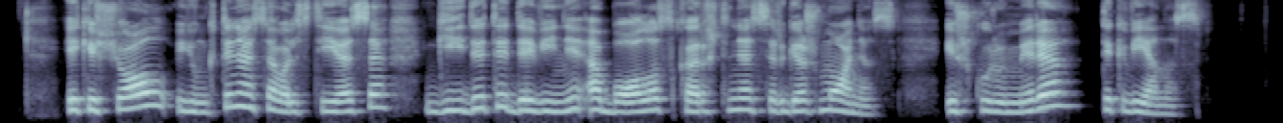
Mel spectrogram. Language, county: Lithuanian, Vilnius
